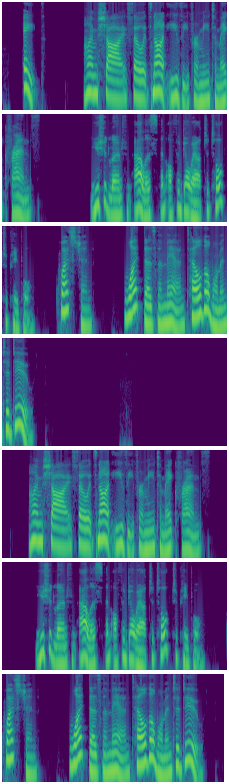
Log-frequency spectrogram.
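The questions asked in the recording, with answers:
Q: What does the man tell the woman to do?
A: Learn from Alice and often go out to talk to people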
